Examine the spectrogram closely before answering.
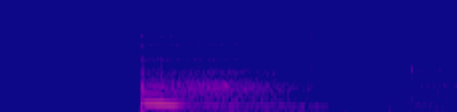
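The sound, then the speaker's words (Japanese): Gentle breathy blowing into a listener's ear: one soft exhale lasting under a second, then a fainter short puff, quiet and with no speech. “お耳ふうふう、気持ちいいです。”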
